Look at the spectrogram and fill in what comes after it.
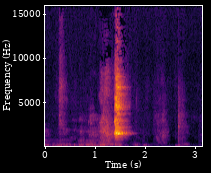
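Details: Tuppence, a female Biewer Terrier puppy, watches herself in a mirror while being brushed and gives one short, sharp yelp, with soft murmuring before it and quiet after.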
